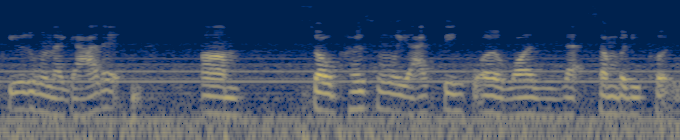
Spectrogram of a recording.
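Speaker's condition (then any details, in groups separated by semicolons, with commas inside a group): Cerebral palsy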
